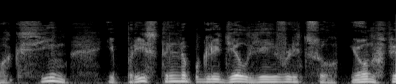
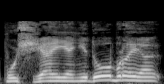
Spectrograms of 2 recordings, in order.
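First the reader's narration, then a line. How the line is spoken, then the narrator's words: Shouted. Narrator (Russian): крикнула она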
